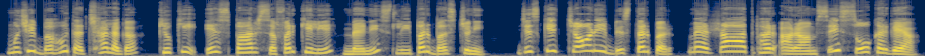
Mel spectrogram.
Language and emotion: Hindi, happy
